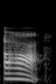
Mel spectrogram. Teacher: যখন কেন্দ্রীয় স্বরধ্বনি উচ্চারণ করি তখন দেখুন আমাদের জিভ অনড় থাকে, অর্থাৎ একই জায়গায় টিকে থাকে। আমরা যখন বলছি আ, দেখুন একদম নিচে পড়ে গেছে, অর্থাৎ কোনো জায়গায় এগোবেও না পিছবেও না, একদম একই জায়গায় থাকবে।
